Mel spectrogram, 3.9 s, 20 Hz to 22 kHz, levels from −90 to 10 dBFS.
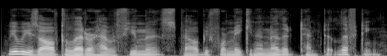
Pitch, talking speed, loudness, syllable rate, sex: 120 Hz, 250 wpm, -16 LUFS, 7.3 syllables/s, male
